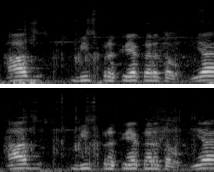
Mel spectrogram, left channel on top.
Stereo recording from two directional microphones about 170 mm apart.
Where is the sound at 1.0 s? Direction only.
20° left (ahead or behind).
